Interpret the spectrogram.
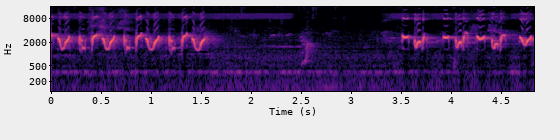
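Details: Sooty-headed bulbul morning song, played to encourage kept birds to sing actively. Rapid dipping whistled notes in a short burst, a brief lull with a faint slur, then bright chattering notes resume over a constant high background tone.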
